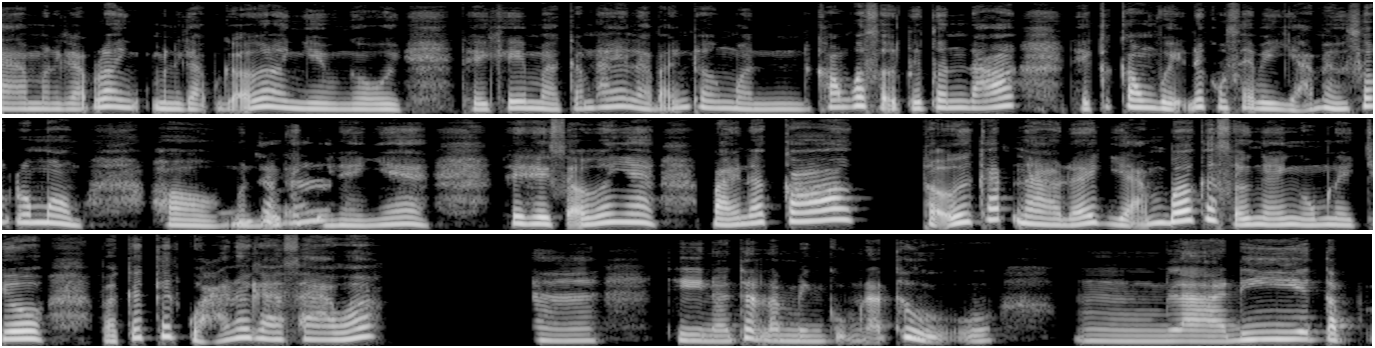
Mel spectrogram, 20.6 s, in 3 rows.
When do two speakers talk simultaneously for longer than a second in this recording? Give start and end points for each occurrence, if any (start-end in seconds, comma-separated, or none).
none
